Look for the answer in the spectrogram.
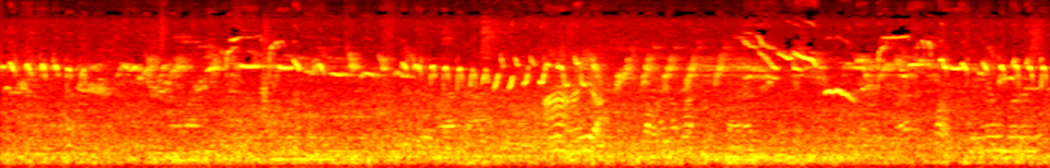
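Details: Oriental magpie-robin lure song for catching wild and young birds: long series of quick, repeated chipping whistle notes over steady background hiss and low rumble.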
